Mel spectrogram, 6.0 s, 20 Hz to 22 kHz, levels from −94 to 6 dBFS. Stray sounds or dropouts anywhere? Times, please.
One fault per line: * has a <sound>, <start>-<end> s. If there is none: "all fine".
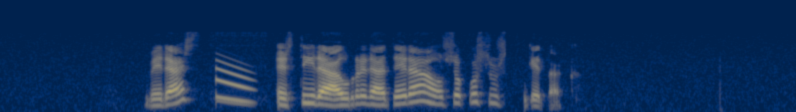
* has a chirp, 1.6-1.9 s
* has a dropout, 3.8-3.9 s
